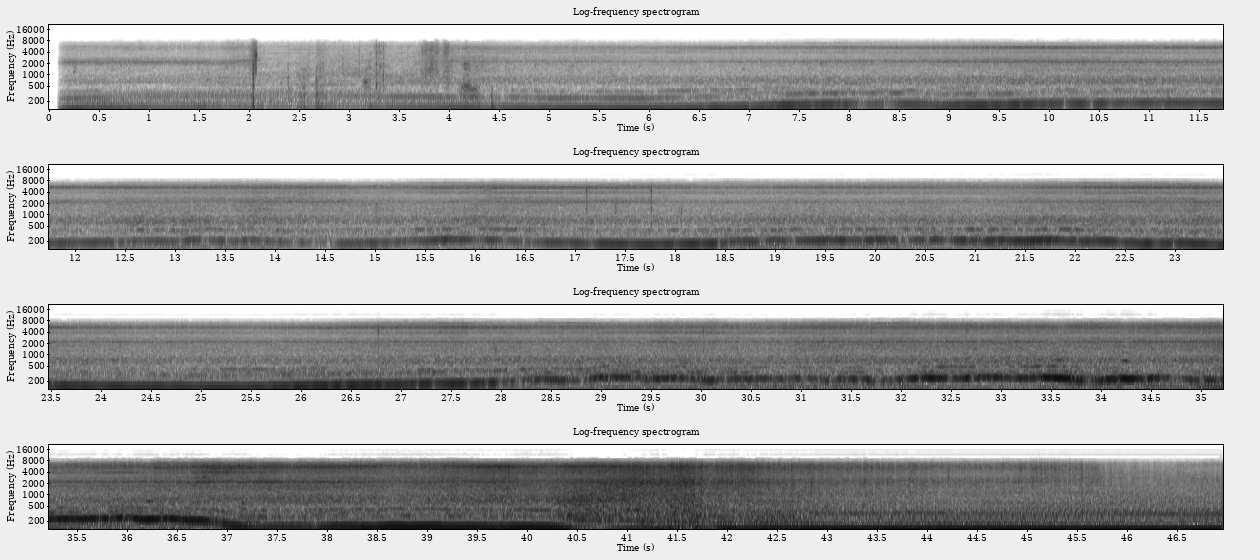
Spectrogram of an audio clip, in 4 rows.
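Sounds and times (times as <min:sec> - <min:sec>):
truck engine under varying throttle: 0:00.0 - 0:46.9
rushing splashing water: 0:26.3 - 0:46.9.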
